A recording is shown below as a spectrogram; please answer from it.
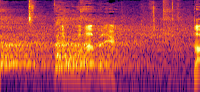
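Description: A man's closed-mouth "mmm" sounds of enjoyment while chewing, wavering and falling in pitch about half a second in.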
